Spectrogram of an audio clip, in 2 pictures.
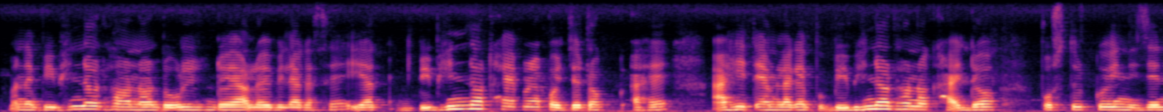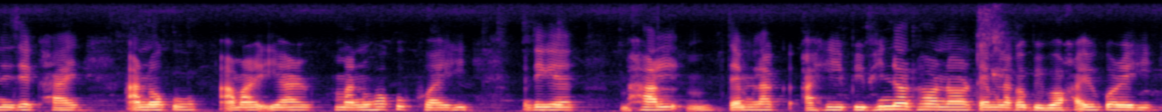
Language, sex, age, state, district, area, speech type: Assamese, female, 45-60, Assam, Sivasagar, rural, spontaneous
